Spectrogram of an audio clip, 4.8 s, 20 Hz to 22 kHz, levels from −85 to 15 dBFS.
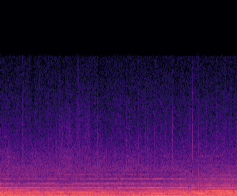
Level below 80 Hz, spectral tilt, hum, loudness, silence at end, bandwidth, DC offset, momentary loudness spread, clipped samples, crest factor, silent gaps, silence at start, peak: -24 dBFS; -7.5 dB/octave; none; -20 LUFS; 0 s; 8.2 kHz; under 0.1%; 4 LU; under 0.1%; 14 dB; none; 0 s; -2 dBFS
